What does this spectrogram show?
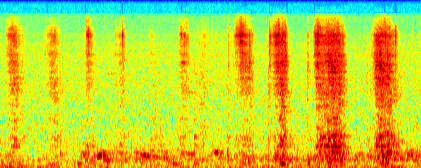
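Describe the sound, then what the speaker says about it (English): Squeegee spreading paint across a metal tray, giving repeated soft rasping scrapes in a slow back-and-forth rhythm, faint and close, with no talking. "Just lay our squeegee down and spread it."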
